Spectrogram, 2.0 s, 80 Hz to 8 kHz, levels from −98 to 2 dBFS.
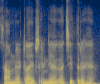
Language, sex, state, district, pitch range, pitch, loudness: Hindi, male, Jharkhand, Ranchi, 120-125 Hz, 120 Hz, -19 LUFS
